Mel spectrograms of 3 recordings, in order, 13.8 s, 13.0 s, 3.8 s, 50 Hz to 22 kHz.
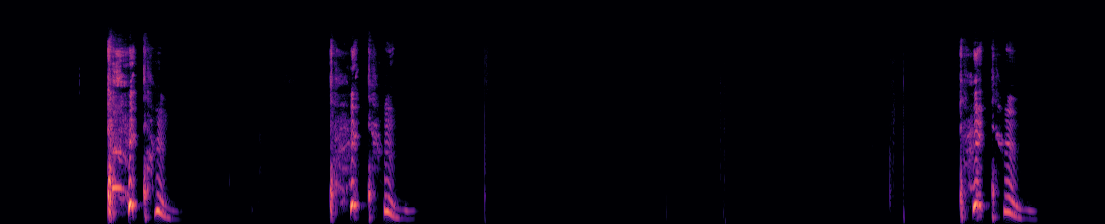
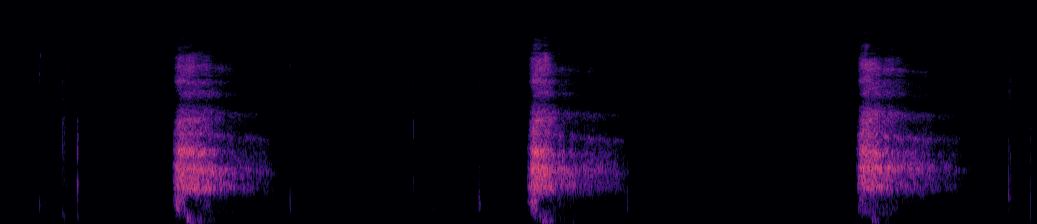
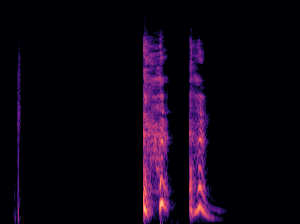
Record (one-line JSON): {"three_cough_length": "13.8 s", "three_cough_amplitude": 29059, "three_cough_signal_mean_std_ratio": 0.22, "exhalation_length": "13.0 s", "exhalation_amplitude": 8008, "exhalation_signal_mean_std_ratio": 0.32, "cough_length": "3.8 s", "cough_amplitude": 32767, "cough_signal_mean_std_ratio": 0.24, "survey_phase": "beta (2021-08-13 to 2022-03-07)", "age": "18-44", "gender": "Female", "wearing_mask": "No", "symptom_none": true, "smoker_status": "Ex-smoker", "respiratory_condition_asthma": false, "respiratory_condition_other": false, "recruitment_source": "REACT", "submission_delay": "0 days", "covid_test_result": "Negative", "covid_test_method": "RT-qPCR", "influenza_a_test_result": "Negative", "influenza_b_test_result": "Negative"}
